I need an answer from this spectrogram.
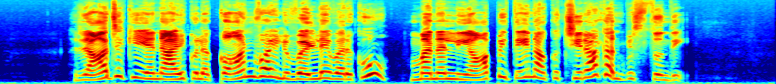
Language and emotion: Telugu, angry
